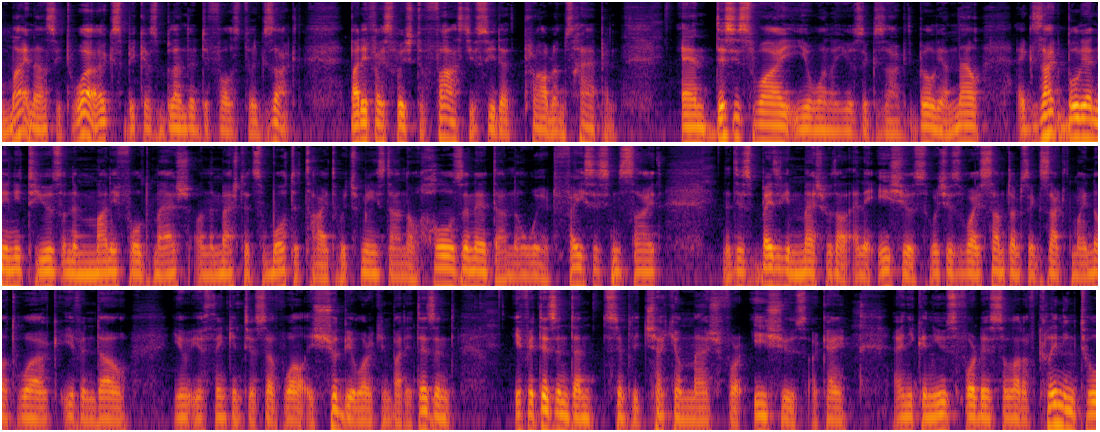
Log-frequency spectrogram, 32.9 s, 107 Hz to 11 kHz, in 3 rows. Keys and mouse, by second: 4.1-7.8 middle drag, 8.0-10.5 middle drag, 10.5-17.2 drag, 17.2-24.0 shift+middle drag, 24.2-30.7 middle drag, 30.7-32.7 drag, 32.7 middle click.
